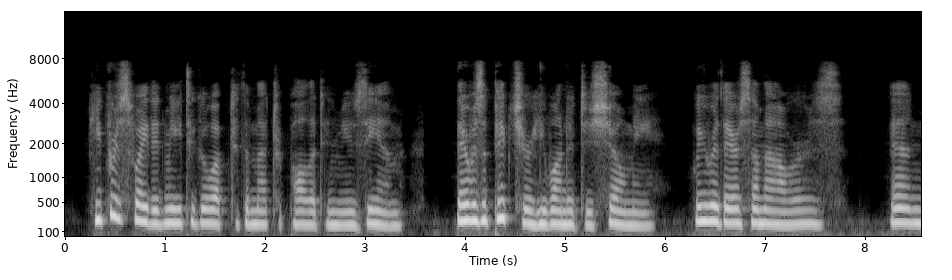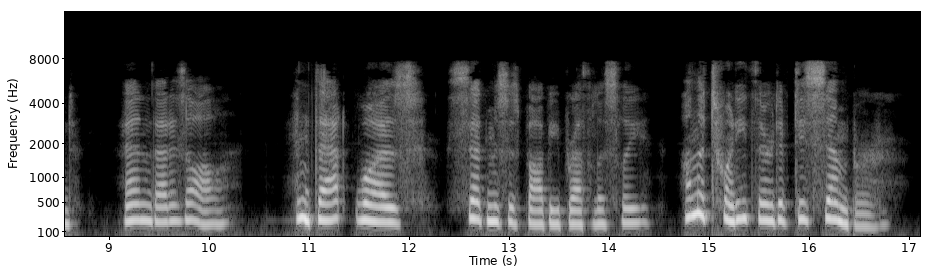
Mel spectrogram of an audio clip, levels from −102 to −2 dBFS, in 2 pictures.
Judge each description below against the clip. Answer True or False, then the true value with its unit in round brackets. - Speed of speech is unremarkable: True (145 wpm)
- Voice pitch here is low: False (195 Hz)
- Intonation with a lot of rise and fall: False (3.9 semitones)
